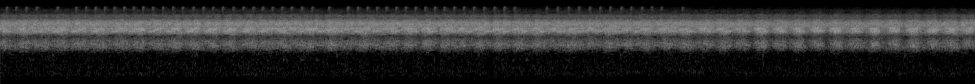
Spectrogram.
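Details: High, unbroken cicada buzz with quick rhythmic pulses, slightly wavering in loudness toward the end, no other animals or noises.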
